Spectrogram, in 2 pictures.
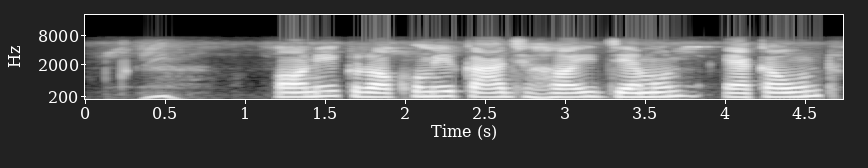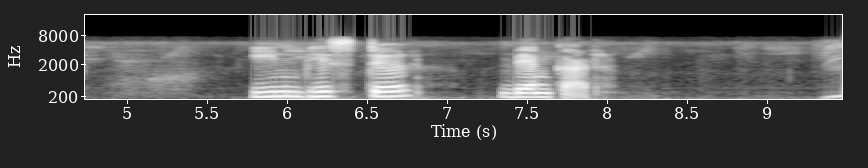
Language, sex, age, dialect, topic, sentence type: Bengali, female, 46-50, Northern/Varendri, banking, statement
